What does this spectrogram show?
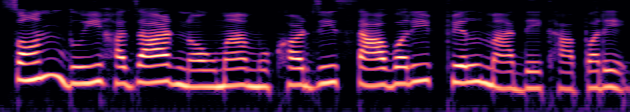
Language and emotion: Nepali, neutral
